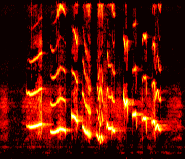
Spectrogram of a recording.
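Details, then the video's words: Oriental magpie-robin delivering a 'ngeplong' song, used to train birds and lure wild ones in the forest: about a dozen clear whistled notes in quick succession, varied, rising and falling, with no other noise. "BURUNG KACER NGEPLONG SUARA COCOK UNTUK MASTERAN DAN MIKAT KACER DI HUTAN"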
